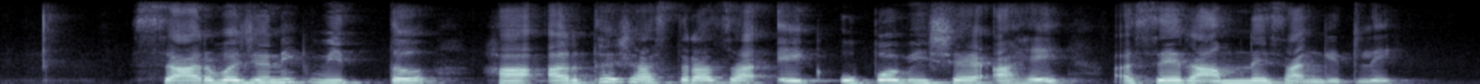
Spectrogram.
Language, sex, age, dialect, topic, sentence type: Marathi, female, 51-55, Standard Marathi, banking, statement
